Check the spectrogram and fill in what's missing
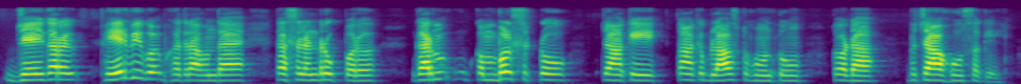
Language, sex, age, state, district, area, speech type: Punjabi, female, 45-60, Punjab, Moga, rural, spontaneous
